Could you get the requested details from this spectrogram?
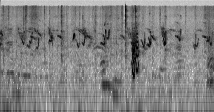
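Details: Several dakhni and sindhi teetar chicks, young black francolins, feeding and playing; clusters of bright high chirps in quick pairs and triplets, with faint lower squeaks and a few sharp taps.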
